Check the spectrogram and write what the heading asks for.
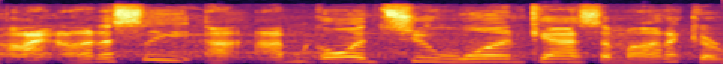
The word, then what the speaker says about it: Casamonica: I'm going 2-1 Casamonica right now. I am too, man. Casamonica. Did I say it right? Casamonica. Yeah, why are you putting so much emphasis on the Monica?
